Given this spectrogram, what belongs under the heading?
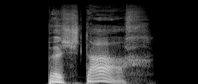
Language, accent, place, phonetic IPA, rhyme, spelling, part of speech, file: German, Germany, Berlin, [bəˈʃtaːx], -aːx, bestach, verb, De-bestach.ogg
- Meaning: first/third-person singular preterite of bestechen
